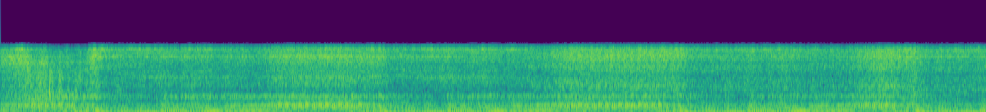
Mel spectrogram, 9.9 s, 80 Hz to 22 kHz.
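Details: Nissan S13 with RB20DET engine at idle: rough idle hunting up and down every two seconds or so, never settling; cause unknown.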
